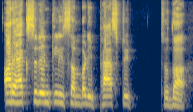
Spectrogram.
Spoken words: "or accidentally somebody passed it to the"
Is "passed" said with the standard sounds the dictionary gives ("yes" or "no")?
yes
